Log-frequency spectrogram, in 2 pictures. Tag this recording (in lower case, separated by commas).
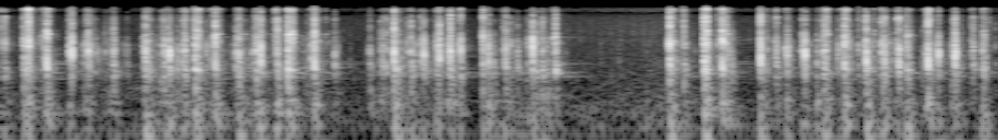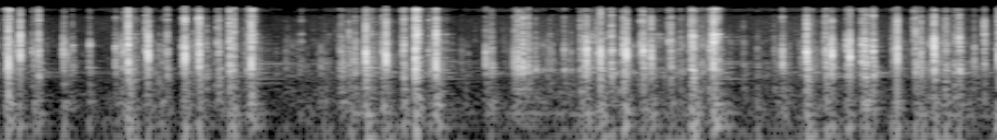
computer keyboard, typing, typing on computer keyboard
